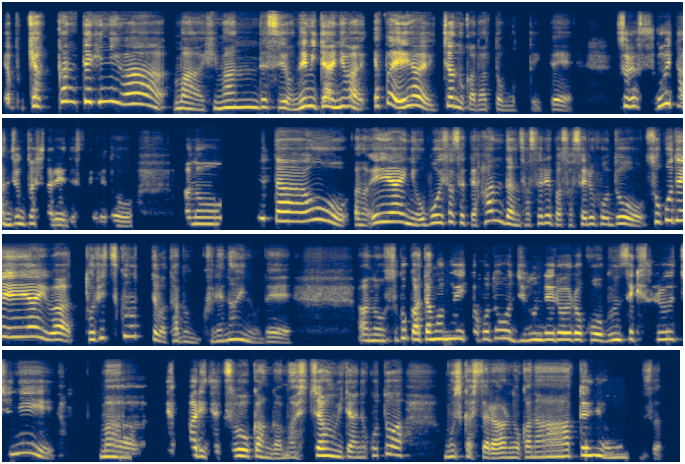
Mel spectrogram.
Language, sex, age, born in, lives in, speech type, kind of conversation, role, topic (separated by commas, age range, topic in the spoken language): Japanese, female, 55-59, Japan, Japan, conversation, podcast, guest, 仕事でAIの導入が進んだら、私たちの生活はどう変わると思いますか？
